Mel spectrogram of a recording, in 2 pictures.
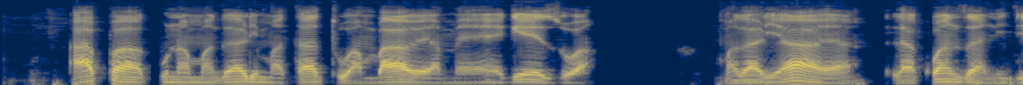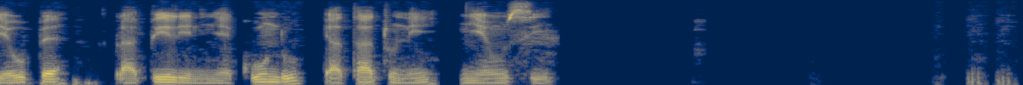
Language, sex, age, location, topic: Swahili, male, 18-24, Kisii, finance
